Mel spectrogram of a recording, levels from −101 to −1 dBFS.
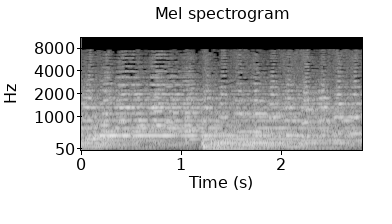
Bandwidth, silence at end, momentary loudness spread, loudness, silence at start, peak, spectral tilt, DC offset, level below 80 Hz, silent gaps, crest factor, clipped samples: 8 kHz; 0 s; 4 LU; -17 LUFS; 0 s; -4 dBFS; -5.5 dB/octave; under 0.1%; -38 dBFS; none; 14 dB; under 0.1%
